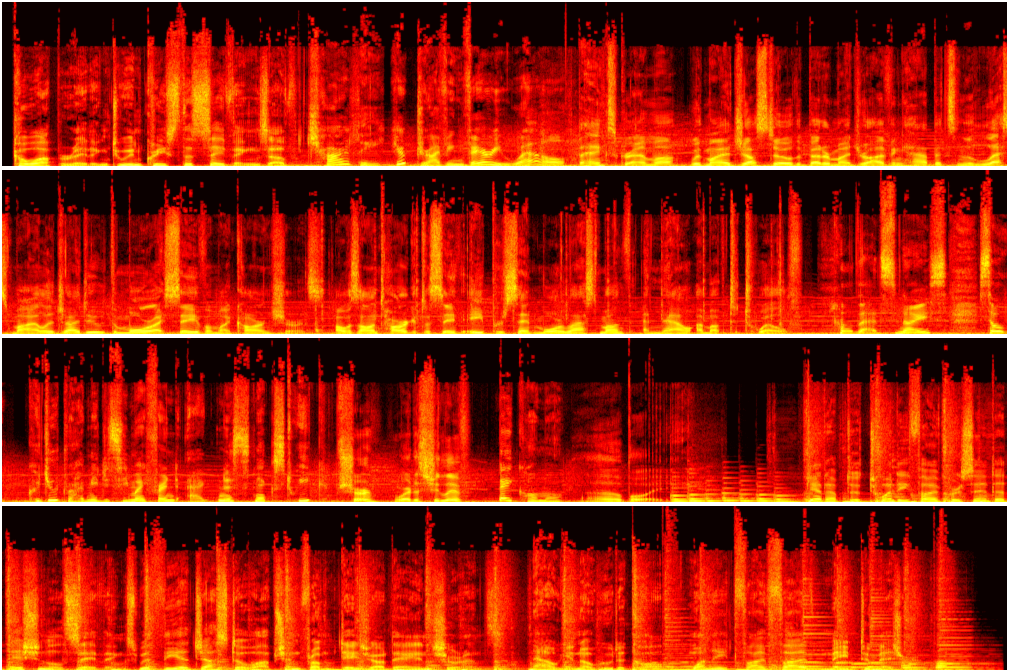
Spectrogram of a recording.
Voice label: radio talk too much; en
